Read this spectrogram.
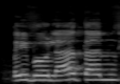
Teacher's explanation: یہاں تن پر جو غنہ ہے یہ اخفا غنہ ہے، کیونکہ دو زبر کی تنوین کے آگے حروف اخفا میں تا ہے تو یہاں اخفا غنہ کیا جائے گا.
